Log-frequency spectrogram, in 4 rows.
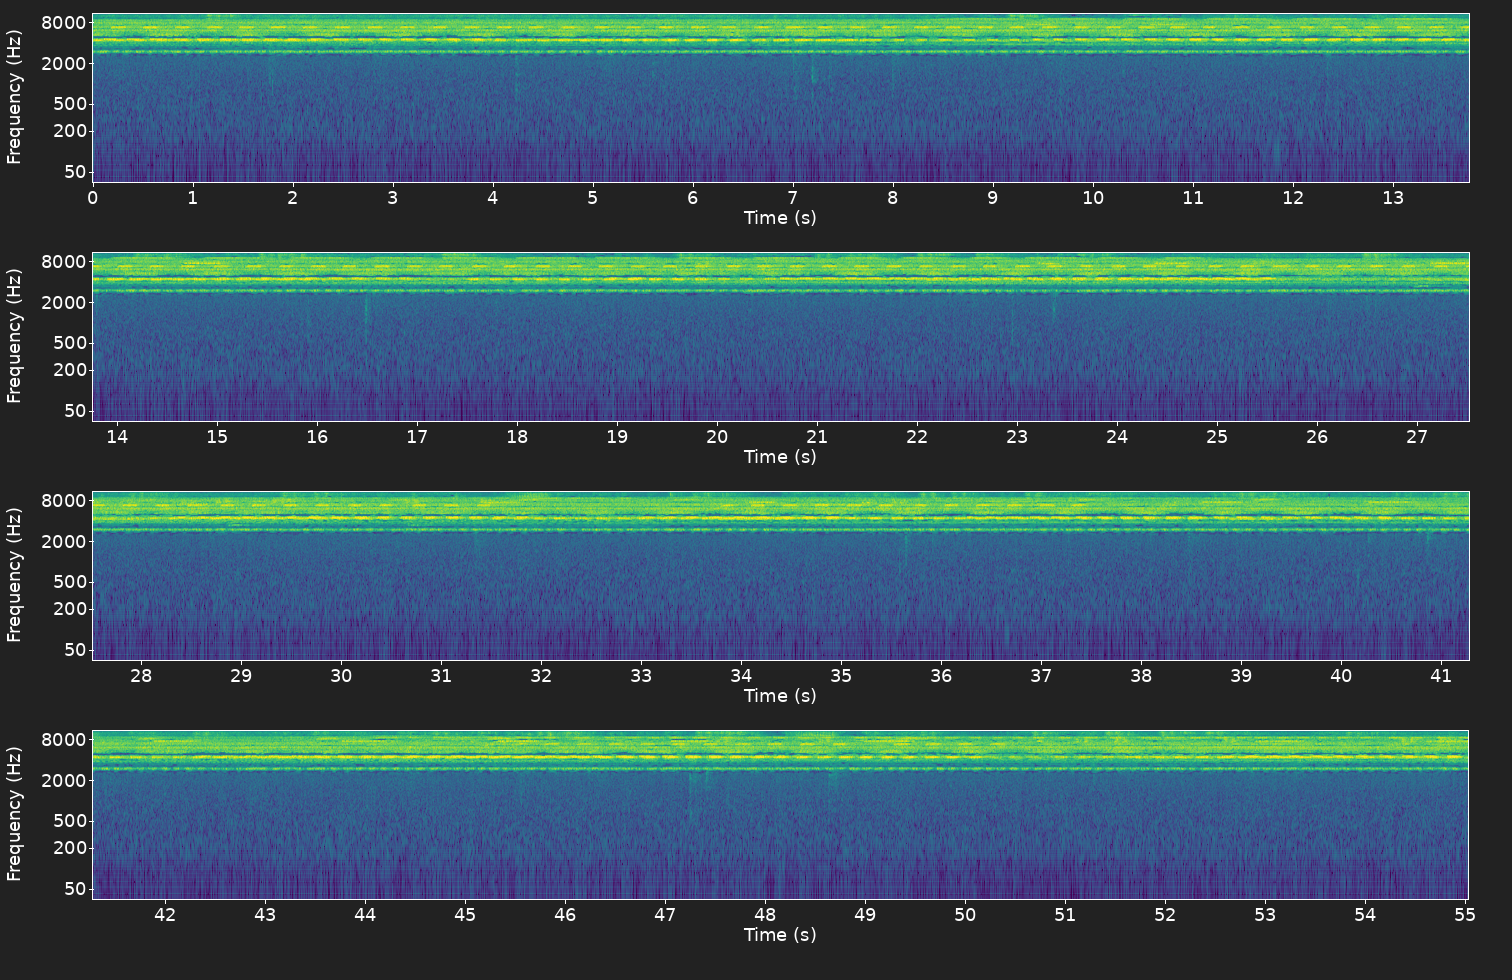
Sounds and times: cicada 0:00.0 - 0:55.0
crickets 0:00.0 - 0:55.0

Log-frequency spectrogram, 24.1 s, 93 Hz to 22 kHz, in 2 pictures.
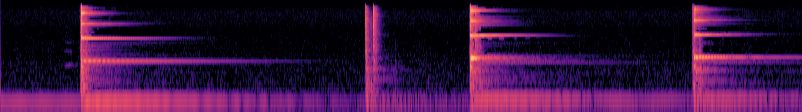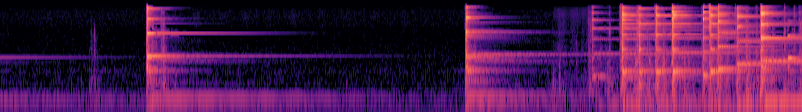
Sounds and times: highly damaged toy piano 0:20.8 - 0:24.0

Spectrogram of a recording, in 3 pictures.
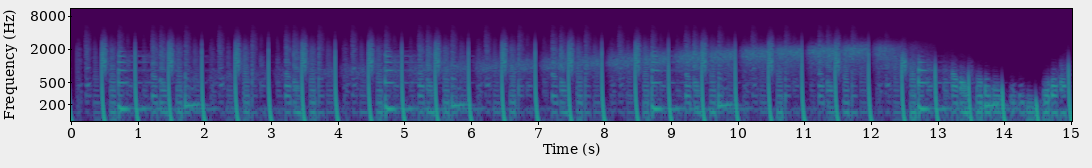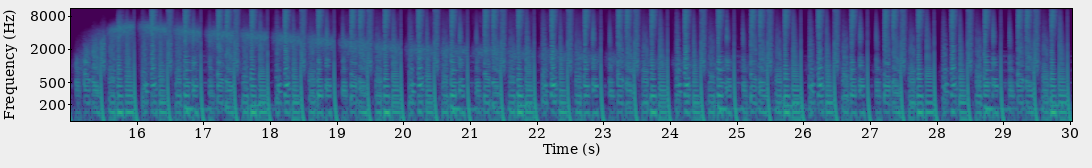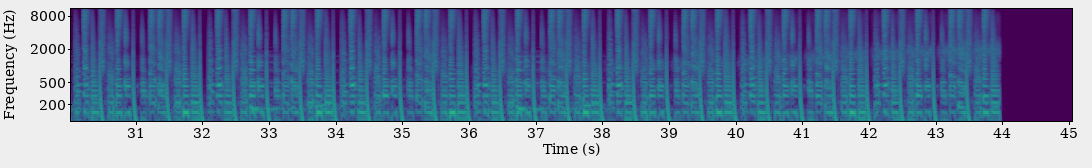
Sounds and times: beat 0:00.0 - 0:44.0

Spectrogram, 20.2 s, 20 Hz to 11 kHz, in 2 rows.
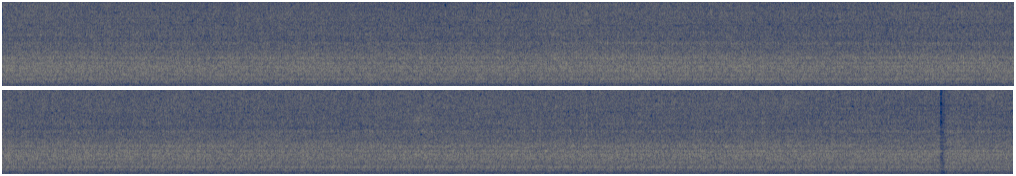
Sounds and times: parked fire truck engine on idle 0:00.0 - 0:20.2

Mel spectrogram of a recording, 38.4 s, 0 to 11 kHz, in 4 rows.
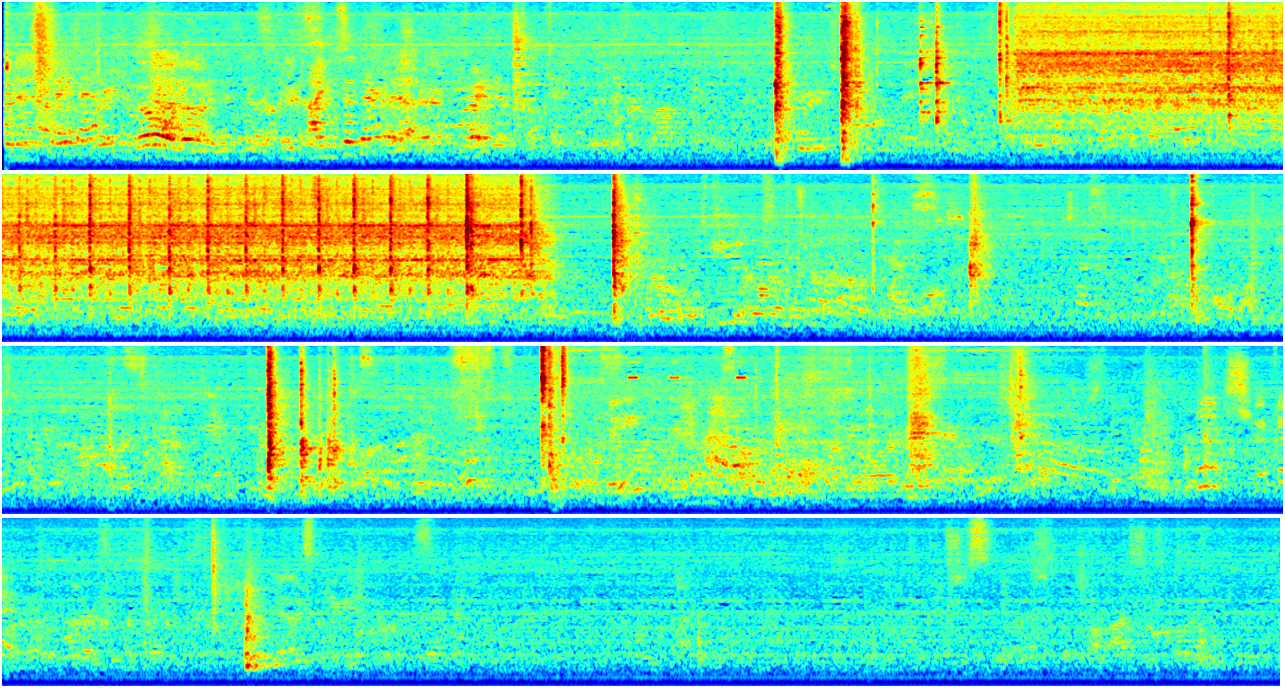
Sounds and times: barista preparing a coffee drink 0:03.3 - 0:32.4

